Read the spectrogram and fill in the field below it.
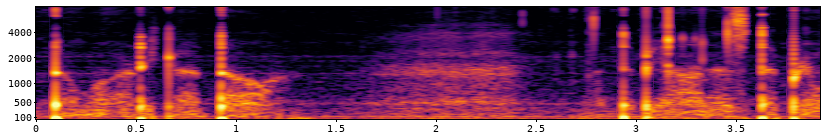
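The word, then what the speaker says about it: ありがとう: And the R here, your pronunciation, a lot of people think it's arigato, but the way you pronounce the R here is sort of just quickly touching the tip of your tongue to the back of your front teeth. Arigato, arigato gozaimasu.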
